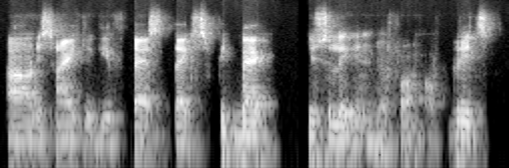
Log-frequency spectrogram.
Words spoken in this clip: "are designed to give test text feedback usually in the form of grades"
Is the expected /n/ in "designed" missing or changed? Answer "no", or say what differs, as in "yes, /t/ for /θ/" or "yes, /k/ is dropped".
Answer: yes, /n/ is dropped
